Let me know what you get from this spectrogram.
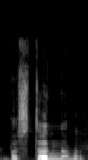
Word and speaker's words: Boston: Boston. On on prononce à, l'anglaise parce que dans les, dans les films québécois, ils appellent euh, cette ville Boston ou dans les vieux films français.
